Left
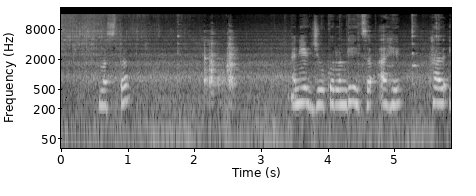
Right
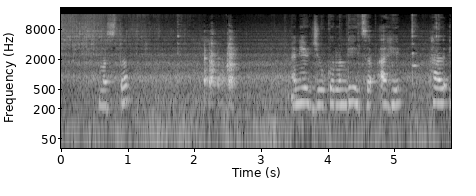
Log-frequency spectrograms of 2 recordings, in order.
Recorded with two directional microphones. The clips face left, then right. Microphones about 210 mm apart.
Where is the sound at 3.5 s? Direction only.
25° left (ahead or behind).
